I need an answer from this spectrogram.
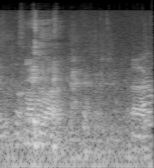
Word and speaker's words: Islamorada: Islamorada, I think is how it's Oh, is that pronounced. right? Yeah, okay. You were right. Okay, Islamorada.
